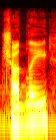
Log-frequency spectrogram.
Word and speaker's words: Chudleigh: Otterton, I think it is based on similar, and then I think near Otterton is a town called Chudley, which is spelled Chudleigh.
